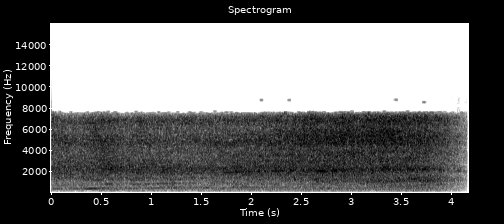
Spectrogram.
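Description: A steady, even rushing noise with no speech, ending abruptly near the end.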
